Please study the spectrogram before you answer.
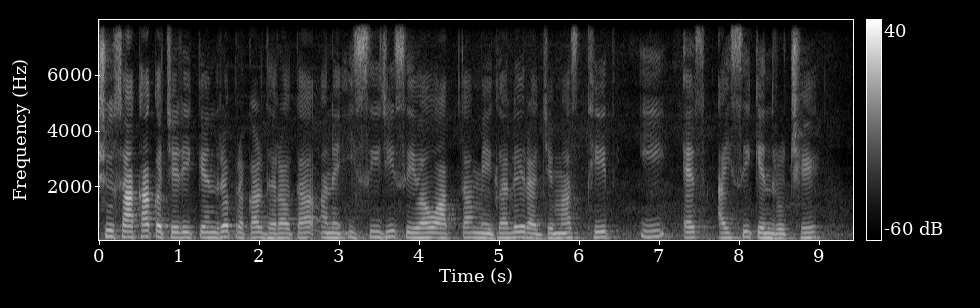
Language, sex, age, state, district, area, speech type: Gujarati, female, 30-45, Gujarat, Surat, urban, read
